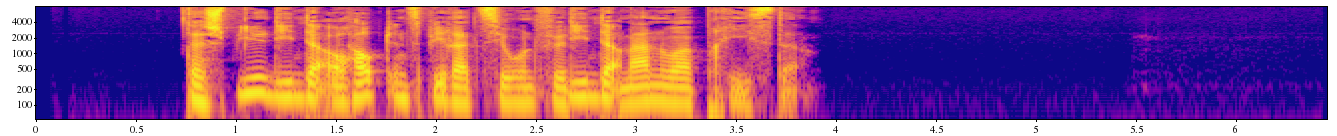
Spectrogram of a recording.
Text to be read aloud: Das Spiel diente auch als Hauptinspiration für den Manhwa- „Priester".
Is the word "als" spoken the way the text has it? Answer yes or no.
no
